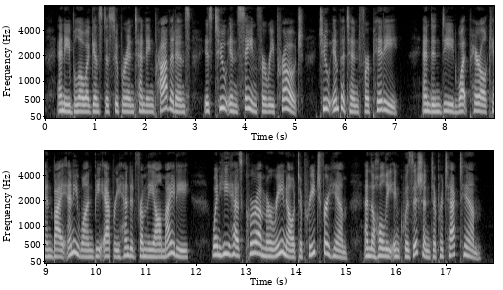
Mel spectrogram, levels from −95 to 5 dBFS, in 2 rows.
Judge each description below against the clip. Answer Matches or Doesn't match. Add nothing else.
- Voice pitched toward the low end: Doesn't match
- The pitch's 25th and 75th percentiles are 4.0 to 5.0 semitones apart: Doesn't match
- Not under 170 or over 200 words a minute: Doesn't match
